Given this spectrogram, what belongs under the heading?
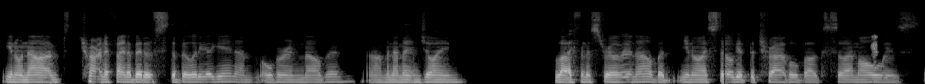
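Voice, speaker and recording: Soft-spoken man, hesitant and flat. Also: on the low side, a little fast, clear, resonant tone, no room sound. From Scotland. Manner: thoughtful, hesitant, frequent ums. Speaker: podcast guest. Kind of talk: casual interview answers.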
